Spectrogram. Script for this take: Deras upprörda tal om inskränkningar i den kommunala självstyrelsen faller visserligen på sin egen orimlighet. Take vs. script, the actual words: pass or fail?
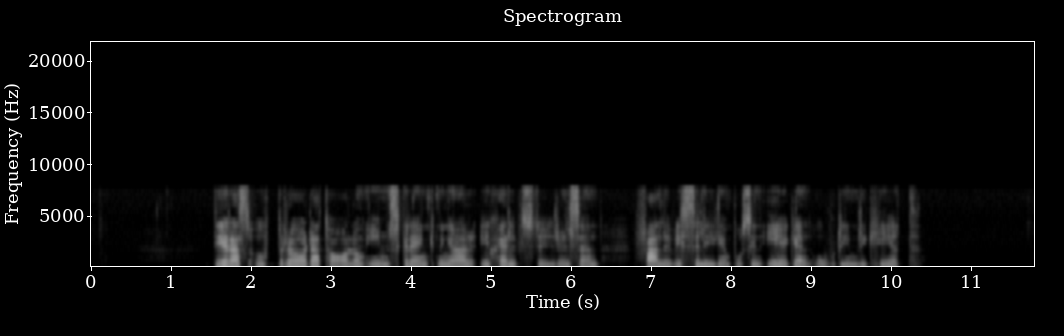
fail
